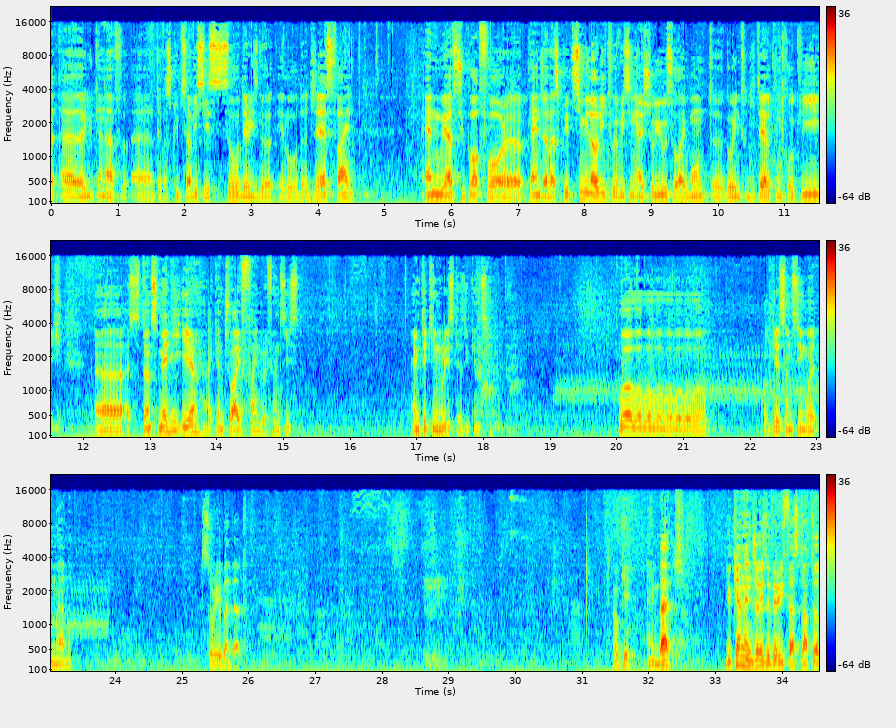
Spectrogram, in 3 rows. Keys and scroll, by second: 2.7 ctrl+3, 19.0 ctrl+1, 21.4 ctrl+1.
